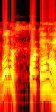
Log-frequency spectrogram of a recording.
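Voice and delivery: bewildered outrage, pitched very high; high, exasperated mock outburst; retold flip-out. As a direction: act out losing it at an absurd refusal. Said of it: "And I flip out".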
